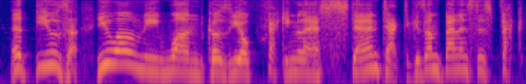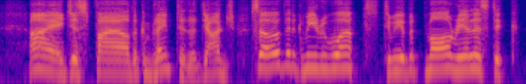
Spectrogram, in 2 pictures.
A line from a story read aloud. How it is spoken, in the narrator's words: He snapped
